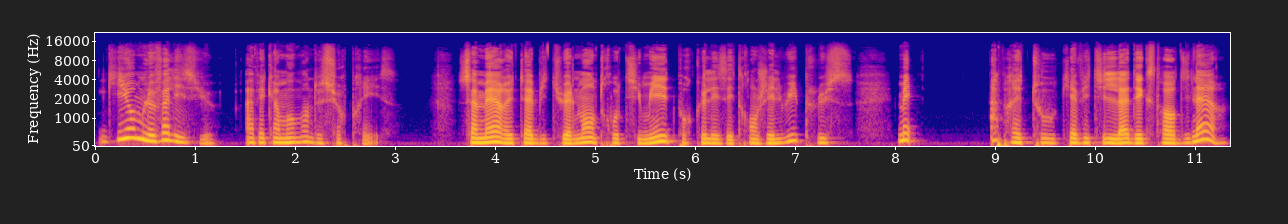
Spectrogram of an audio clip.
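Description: Woman narrating an old novel, warm mellow voice, dry close sound. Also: low-pitched, expressive, normal speed, no room sound. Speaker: audiobook reader. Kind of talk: scripted narration.

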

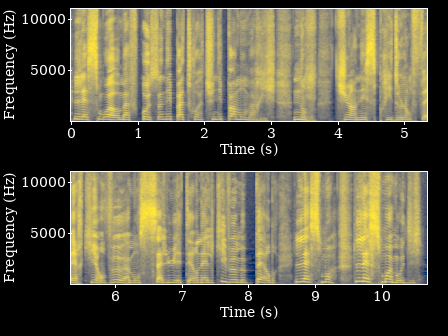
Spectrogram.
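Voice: mid-range voice, moderate pace, clear, resonant tone, no echo, studio quality, pitched above the performer's own voice, natural voice. A reader voicing a terrified young wife who cries out frantically and shrilly at her husband in an audiobook reading. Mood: horrified.

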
